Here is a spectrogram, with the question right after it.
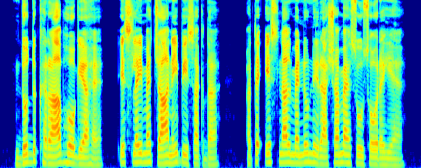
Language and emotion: Punjabi, sad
